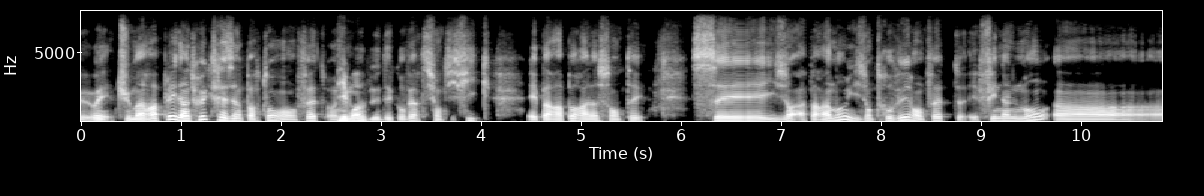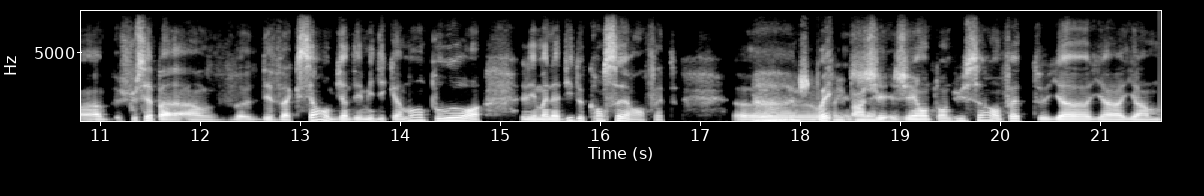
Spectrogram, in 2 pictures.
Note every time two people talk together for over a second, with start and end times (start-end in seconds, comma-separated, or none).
17.5-18.8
